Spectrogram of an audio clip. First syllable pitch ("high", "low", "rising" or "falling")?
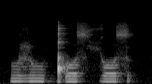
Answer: high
